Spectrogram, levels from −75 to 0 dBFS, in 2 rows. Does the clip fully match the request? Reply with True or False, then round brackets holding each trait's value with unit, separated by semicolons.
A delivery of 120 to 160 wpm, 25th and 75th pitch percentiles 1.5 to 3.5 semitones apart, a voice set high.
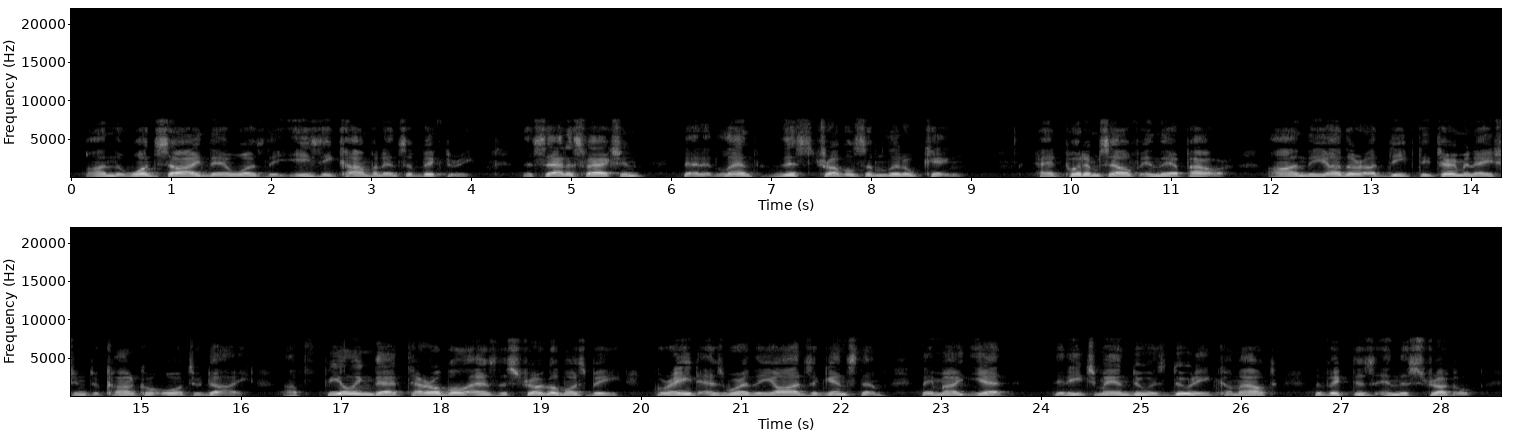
False (145 wpm; 2.8 semitones; 145 Hz)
